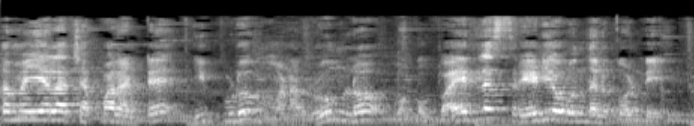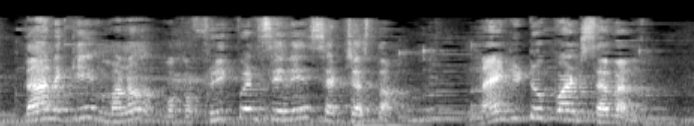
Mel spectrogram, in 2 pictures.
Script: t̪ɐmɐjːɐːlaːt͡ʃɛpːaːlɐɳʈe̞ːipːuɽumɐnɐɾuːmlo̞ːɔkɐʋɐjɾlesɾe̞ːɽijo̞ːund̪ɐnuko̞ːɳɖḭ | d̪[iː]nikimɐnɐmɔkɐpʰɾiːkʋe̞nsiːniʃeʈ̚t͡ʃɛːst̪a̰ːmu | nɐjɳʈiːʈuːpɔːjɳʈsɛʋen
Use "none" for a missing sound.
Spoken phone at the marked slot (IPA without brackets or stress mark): aː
